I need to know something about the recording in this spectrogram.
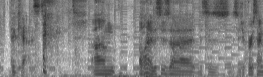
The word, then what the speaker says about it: Alana: Did I pronounce that right? Is it Alana? Alana? Alana.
